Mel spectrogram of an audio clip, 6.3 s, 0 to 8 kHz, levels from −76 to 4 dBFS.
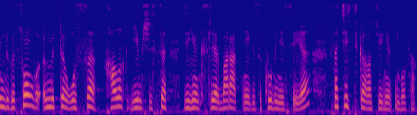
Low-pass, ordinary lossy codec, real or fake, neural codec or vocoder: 7.2 kHz; none; fake; codec, 16 kHz, 16 kbps, FreqCodec, larger model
